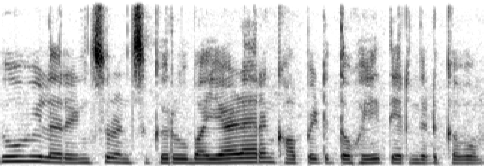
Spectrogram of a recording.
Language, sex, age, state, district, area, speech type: Tamil, female, 18-30, Tamil Nadu, Cuddalore, urban, read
